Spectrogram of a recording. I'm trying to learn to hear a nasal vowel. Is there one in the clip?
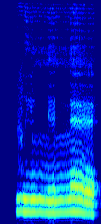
yes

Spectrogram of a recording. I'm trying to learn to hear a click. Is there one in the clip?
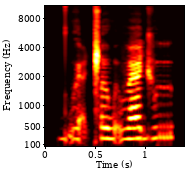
yes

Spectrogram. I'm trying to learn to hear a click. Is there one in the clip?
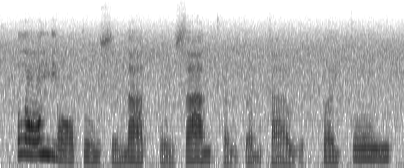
no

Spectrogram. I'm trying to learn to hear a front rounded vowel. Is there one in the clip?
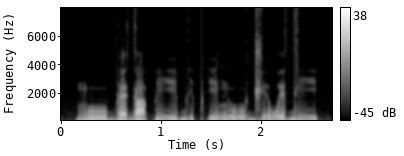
no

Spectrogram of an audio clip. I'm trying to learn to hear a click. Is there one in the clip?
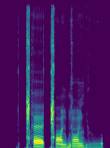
yes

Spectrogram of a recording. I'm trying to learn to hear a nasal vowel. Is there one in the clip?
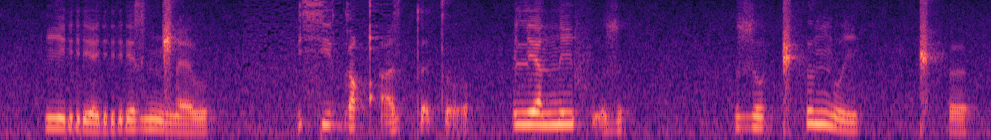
no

